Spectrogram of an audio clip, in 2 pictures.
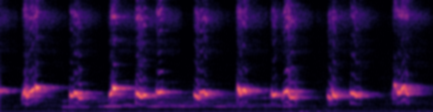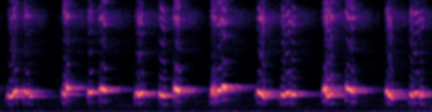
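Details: Terucuk, the yellow-vented bulbul, in fast 'gacor ropel' song: continuous run of babbling, up-and-down chirped notes at an even quick pace, quiet background.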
